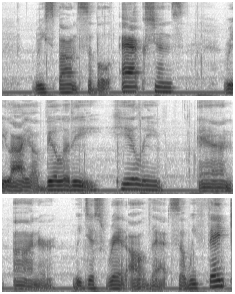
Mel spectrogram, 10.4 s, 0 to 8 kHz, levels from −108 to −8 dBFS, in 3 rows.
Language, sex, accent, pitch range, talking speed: English, female, American, 120-135 Hz, 80 wpm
